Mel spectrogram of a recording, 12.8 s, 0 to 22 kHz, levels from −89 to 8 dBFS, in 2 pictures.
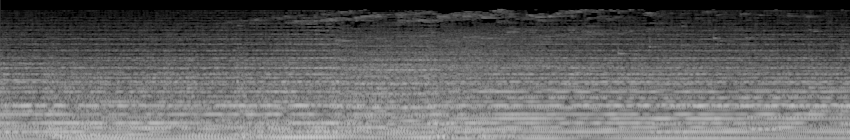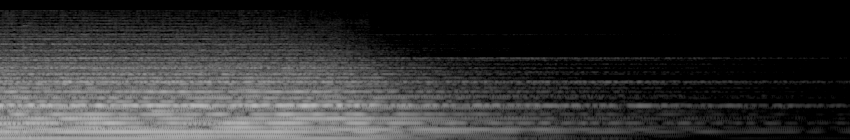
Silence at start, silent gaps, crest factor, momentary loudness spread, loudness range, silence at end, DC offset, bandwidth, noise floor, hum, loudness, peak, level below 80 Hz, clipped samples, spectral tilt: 0 s; none; 16 dB; 7 LU; 9 LU; 2.6 s; under 0.1%; 16.5 kHz; -69 dBFS; none; -19 LUFS; -4 dBFS; -30 dBFS; under 0.1%; -6 dB/octave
